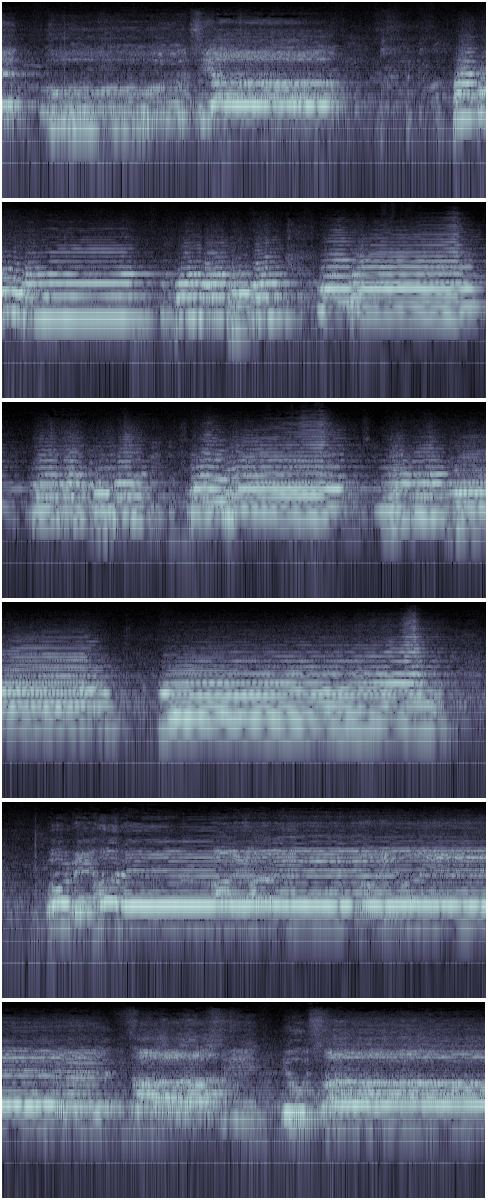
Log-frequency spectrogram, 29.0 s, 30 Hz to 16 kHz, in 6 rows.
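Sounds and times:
wooden horns blowing: 0:00.0 - 0:29.0.

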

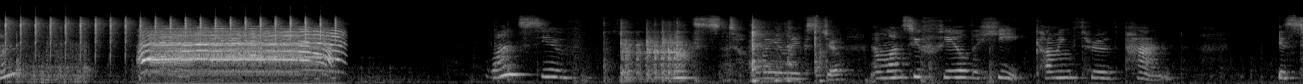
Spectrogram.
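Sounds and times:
gas stove igniter clicking: 0:00.0 - 0:02.8
child's voice: 0:04.9 - 0:05.8, 0:06.8 - 0:11.8, 0:12.8 - 0:13.0.

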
